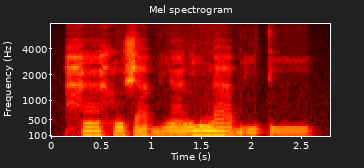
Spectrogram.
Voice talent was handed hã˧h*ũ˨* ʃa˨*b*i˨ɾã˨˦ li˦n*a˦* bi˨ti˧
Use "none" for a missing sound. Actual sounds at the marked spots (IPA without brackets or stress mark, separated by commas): ũ˨, b, a˦˨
